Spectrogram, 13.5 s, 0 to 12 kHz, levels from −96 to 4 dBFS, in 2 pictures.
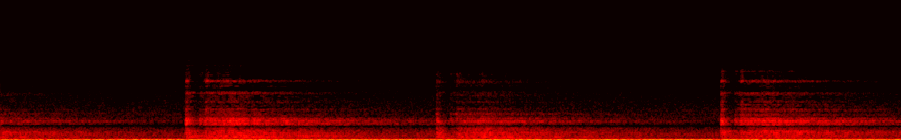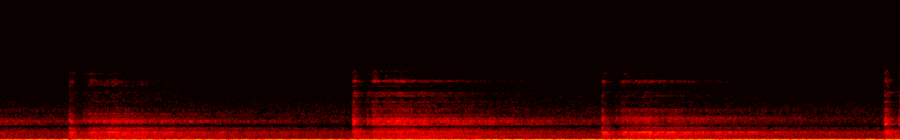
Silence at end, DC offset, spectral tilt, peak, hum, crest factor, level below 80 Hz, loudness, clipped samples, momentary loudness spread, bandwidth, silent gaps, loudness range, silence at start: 0 s; under 0.1%; -6.5 dB/octave; -24 dBFS; none; 14 dB; -40 dBFS; -49 LUFS; under 0.1%; 8 LU; 5.2 kHz; none; 6 LU; 0 s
